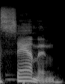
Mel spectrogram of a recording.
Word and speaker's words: salmon: The L in salmon is silent.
